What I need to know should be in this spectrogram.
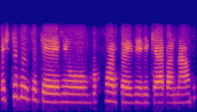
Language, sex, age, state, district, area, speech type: Kannada, female, 30-45, Karnataka, Shimoga, rural, conversation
